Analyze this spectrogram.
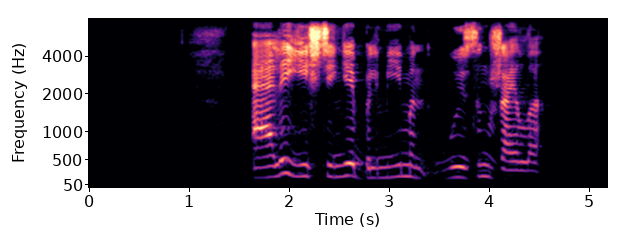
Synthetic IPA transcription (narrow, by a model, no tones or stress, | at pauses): ælɪje̞ʃt̪e̞ŋʲe̞bɪlmejmɪnwɵzd̪ɪŋʒɑjlˠə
